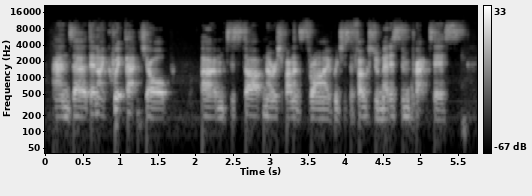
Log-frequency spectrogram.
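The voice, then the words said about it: British accent. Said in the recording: “You've got a nice accent. ... the British accent”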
